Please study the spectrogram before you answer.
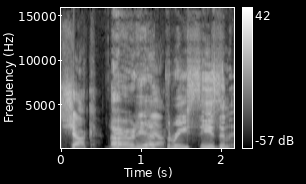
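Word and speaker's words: Shough: It's Shuck.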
